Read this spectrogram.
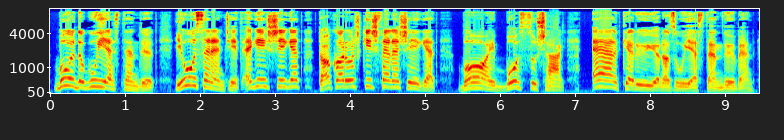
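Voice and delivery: high, loud cheer of New Year wishes; jubilant, ringing toast; festive well-wishing. A narrator's reading. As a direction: call out good wishes to the crowd. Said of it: "kívántak egymásnak szerencsét az emberek".

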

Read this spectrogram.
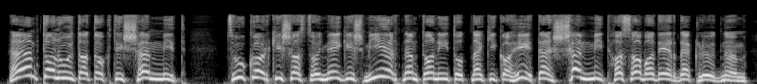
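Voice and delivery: high, gloating reproach; triumphant scolding. A narrator's reading. Headmistress blaming teacher for the week's lessons, triumphant. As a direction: rub it in with sarcasm. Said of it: "kiáltott diadalittasan".

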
